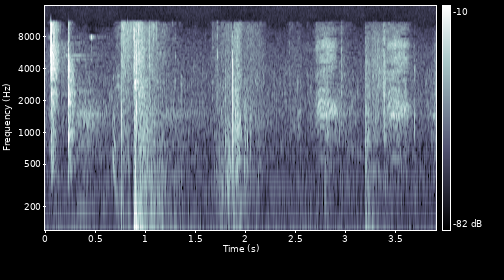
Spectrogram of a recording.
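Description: An axe swings through the air with a whoosh.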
